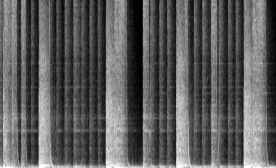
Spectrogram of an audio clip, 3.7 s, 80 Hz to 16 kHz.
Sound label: 130 Garage Drum Loop Dist; Dance DJ; Drums; Garage Breaks; Pro Tools Essential Loops; Digidesign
